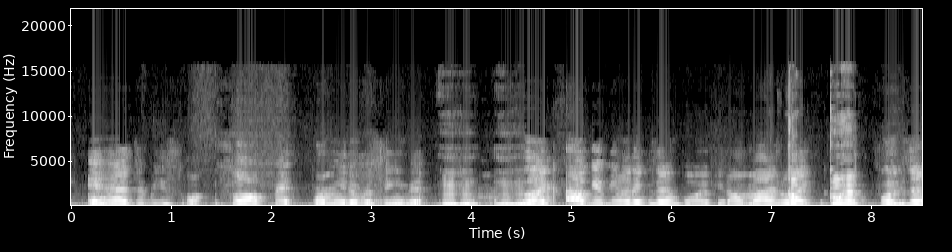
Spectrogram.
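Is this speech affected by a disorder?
Yes: quadriplegic cerebral palsy.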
